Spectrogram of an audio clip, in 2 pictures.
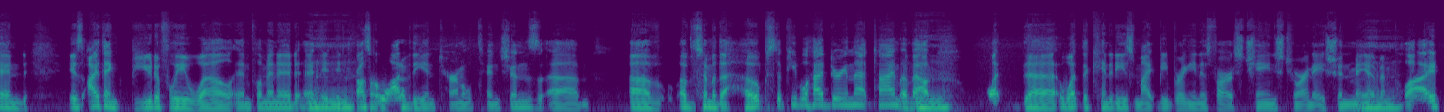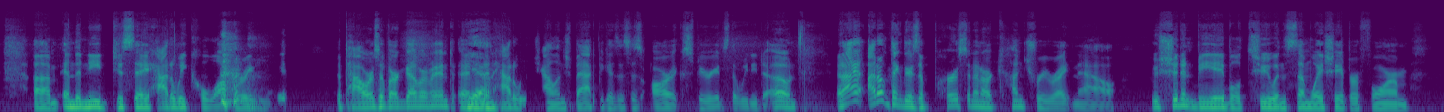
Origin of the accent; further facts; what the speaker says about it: Dallas, Texas, United States; I grew up in Dallas, right? I grew up in North Dallas.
